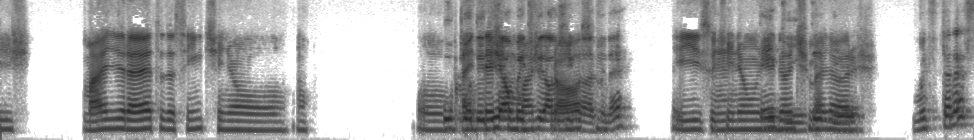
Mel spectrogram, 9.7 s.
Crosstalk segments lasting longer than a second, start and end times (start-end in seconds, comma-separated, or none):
4.4-6.1, 7.1-8.6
